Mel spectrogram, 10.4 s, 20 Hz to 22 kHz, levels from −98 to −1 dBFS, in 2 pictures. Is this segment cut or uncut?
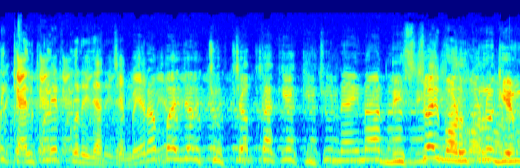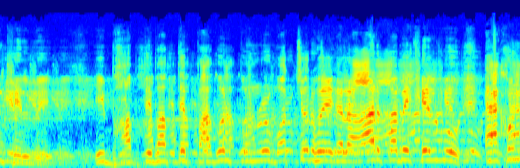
uncut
